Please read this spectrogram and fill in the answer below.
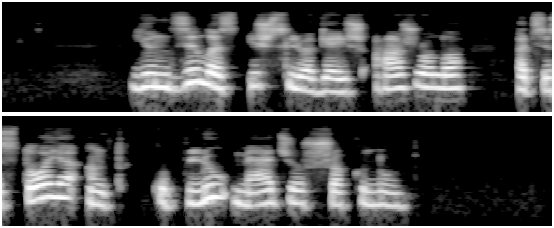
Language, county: Lithuanian, Vilnius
